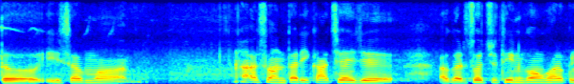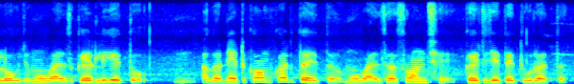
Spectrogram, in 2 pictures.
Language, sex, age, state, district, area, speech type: Maithili, female, 18-30, Bihar, Begusarai, urban, spontaneous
